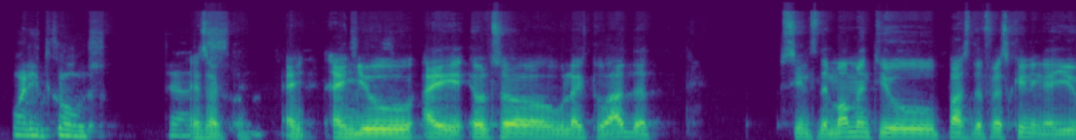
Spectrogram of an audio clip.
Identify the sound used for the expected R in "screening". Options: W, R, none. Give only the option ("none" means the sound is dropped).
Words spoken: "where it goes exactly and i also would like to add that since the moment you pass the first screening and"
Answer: none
